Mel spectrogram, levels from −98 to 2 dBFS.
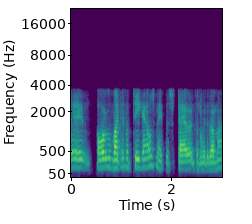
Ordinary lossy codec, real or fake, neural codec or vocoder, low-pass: none; fake; codec, 24 kHz, 0.9 kbps, WavTokenizer, small release; 3.6 kHz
